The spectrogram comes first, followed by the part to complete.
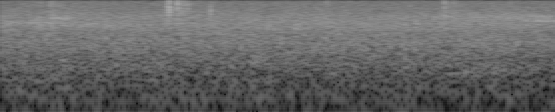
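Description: Steady rush of a river in flood, fast brown floodwater running past a moored hand ferry.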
